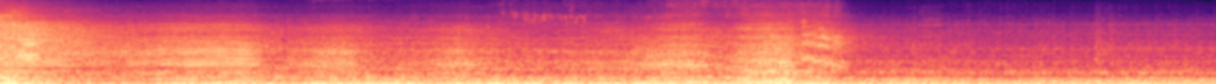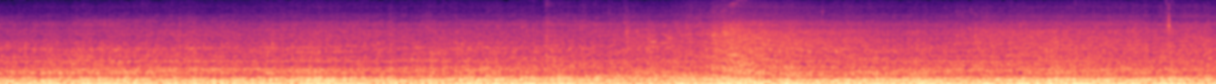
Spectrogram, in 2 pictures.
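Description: A turbocharged New Edge Mustang makes a drag strip pass at a street racing event, its engine roaring and revving from a distance over crowd and track noise, the loud rush fading after about six seconds into a steady background rumble.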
